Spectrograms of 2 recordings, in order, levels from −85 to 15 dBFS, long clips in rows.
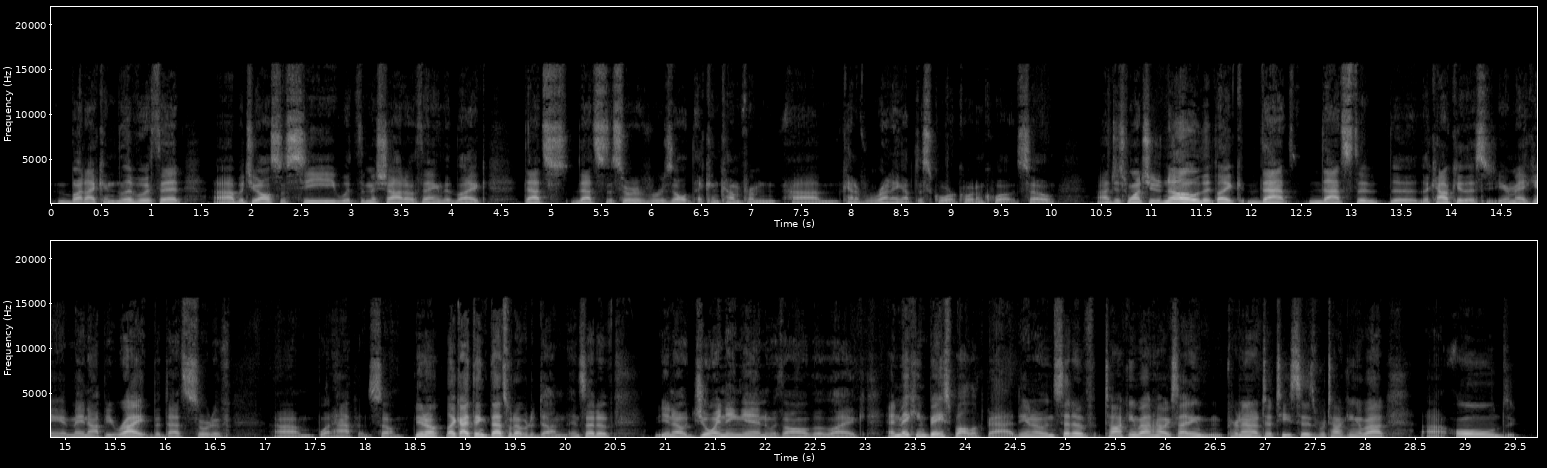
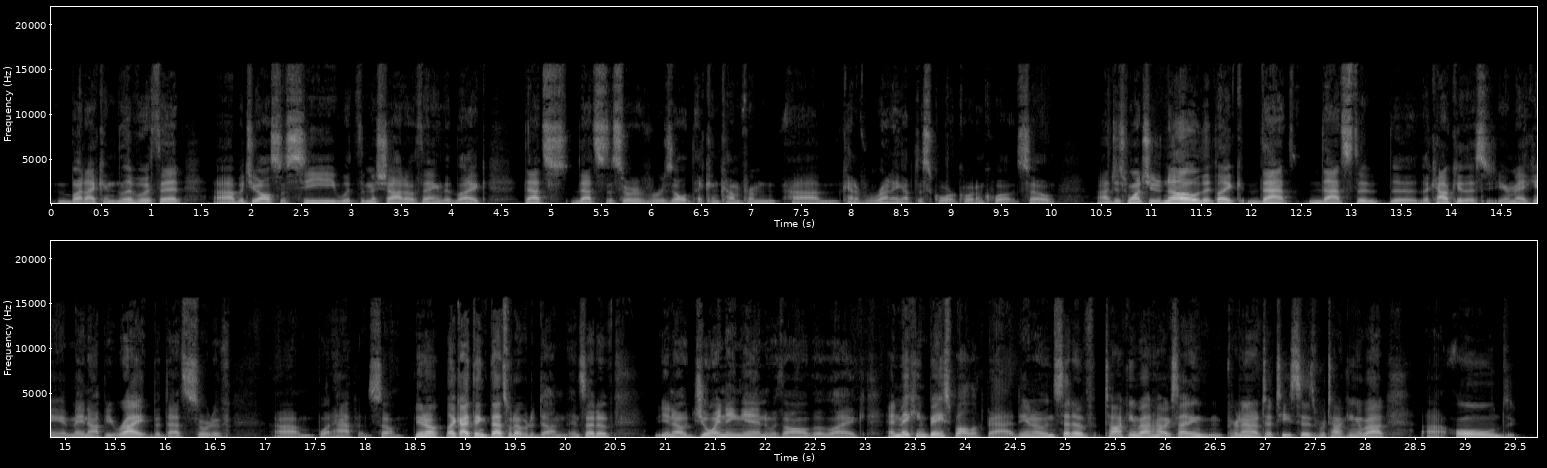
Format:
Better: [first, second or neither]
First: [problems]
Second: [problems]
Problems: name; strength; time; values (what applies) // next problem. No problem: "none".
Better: neither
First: none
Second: none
